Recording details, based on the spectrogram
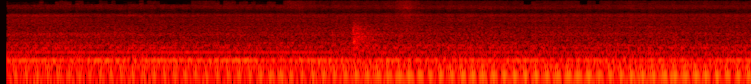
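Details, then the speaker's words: Broan exhaust fan in a restaurant: loud steady low drone with a throb about three times a second, running rough and noisy; seems to need servicing, light also out. "is one noisy thrown exhaust fan. It sounds like it needs servicing."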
